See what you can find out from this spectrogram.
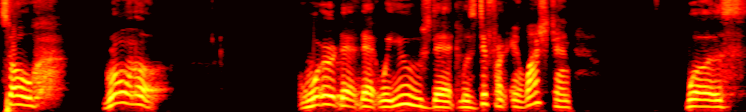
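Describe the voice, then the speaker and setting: A man's high, animated voice with an American accent, lively intonation and a fairly slow pace. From Oklahoma City, US South. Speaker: podcast host. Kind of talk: personal storytelling. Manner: animated, repetitive.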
